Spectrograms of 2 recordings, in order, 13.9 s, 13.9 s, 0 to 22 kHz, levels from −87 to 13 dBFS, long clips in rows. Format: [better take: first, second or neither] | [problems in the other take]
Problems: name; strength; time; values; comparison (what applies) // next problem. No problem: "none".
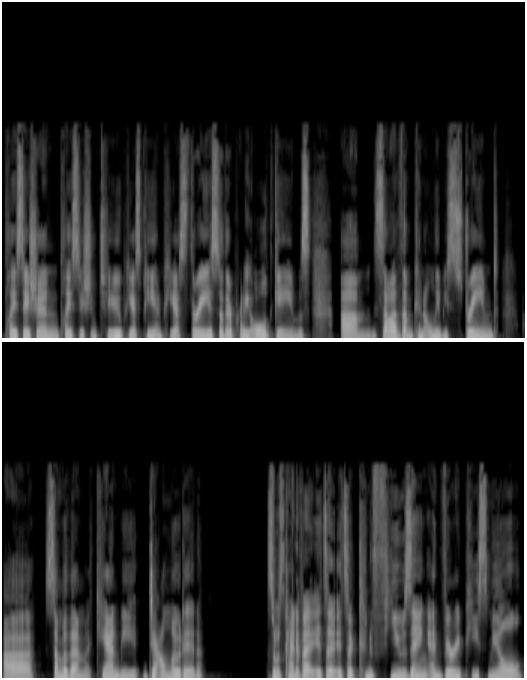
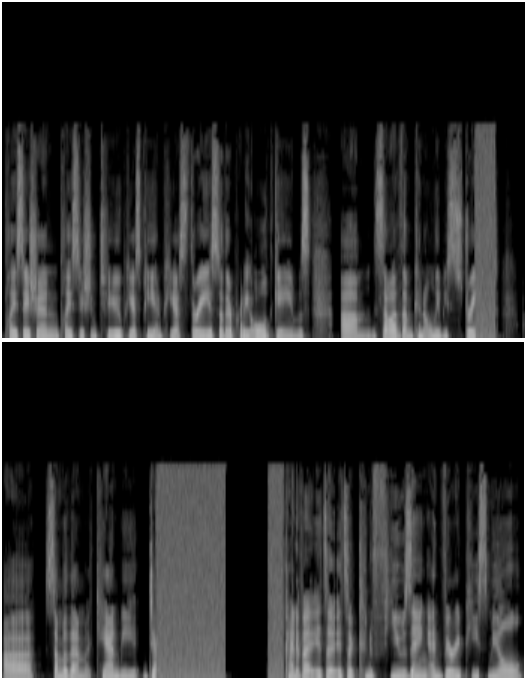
first | audio cutting out; filled with static; at 6.5 s, at 9 s for 1 s and at 11 s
